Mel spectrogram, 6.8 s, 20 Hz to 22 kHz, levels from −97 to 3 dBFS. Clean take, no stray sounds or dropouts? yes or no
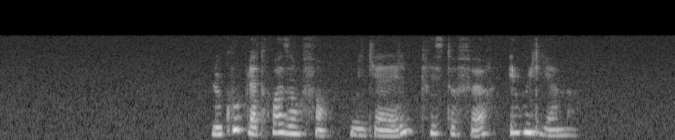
yes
